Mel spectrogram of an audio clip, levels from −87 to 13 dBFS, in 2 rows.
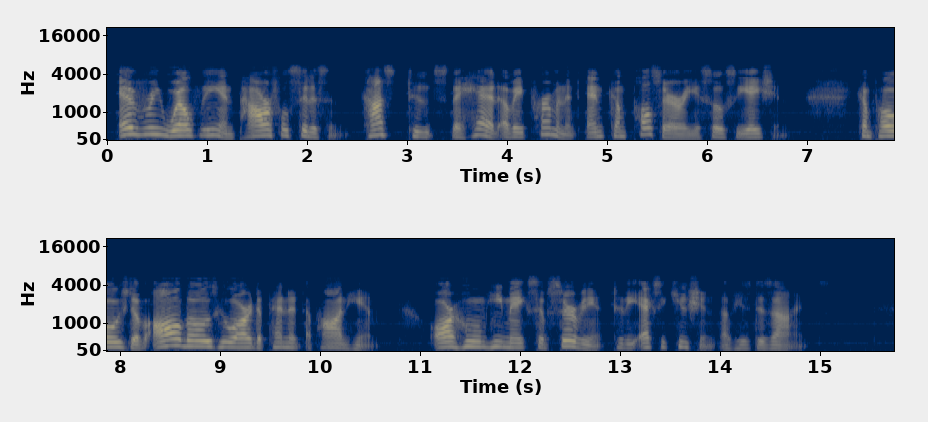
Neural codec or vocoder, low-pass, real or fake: none; 5.4 kHz; real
